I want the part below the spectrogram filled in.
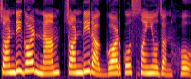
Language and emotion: Nepali, neutral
